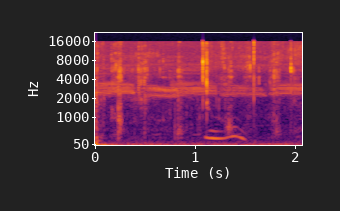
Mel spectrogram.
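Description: Fresh leafy greens snap and crunch.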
